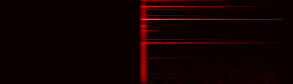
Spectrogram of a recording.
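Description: A single bright metallic ding about a second in, ringing with several high tones that fade away over about a second, as a bell-like chime sound effect.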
